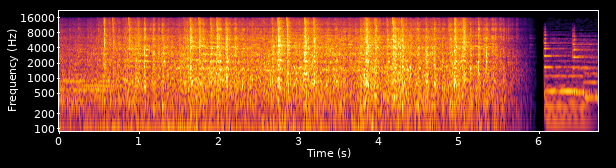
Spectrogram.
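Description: MBTA commuter coaches passing close at speed, their wheels clattering over the rail joints over a steady rumble. The last of the locomotive's horn note dies away in the first second. The train sound fades out near the end and music starts.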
